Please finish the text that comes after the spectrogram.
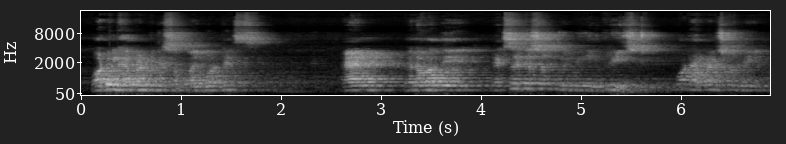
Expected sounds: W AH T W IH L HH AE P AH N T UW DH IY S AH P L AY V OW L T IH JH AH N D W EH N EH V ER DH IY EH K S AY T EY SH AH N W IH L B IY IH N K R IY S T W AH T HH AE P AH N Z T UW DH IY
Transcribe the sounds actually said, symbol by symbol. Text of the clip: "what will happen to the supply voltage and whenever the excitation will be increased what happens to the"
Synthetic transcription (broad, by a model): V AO T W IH L HH AE P AH N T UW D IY S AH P L AY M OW T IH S AH N D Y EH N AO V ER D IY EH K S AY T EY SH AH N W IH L B IY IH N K R IY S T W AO T HH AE P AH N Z T UW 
